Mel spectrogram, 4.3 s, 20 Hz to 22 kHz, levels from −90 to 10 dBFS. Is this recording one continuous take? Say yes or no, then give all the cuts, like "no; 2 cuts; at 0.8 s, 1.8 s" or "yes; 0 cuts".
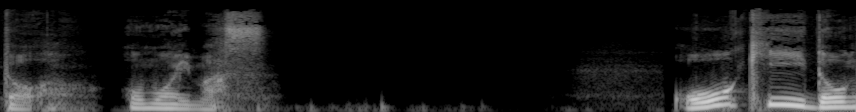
no; 1 cut; at 3.3 s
